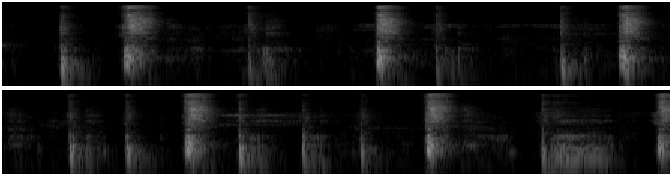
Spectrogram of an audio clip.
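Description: Small dog giving a quick, irregular series of short huffs and muffled half-barks, about two a second, with a slightly longer low sound just after six seconds in.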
